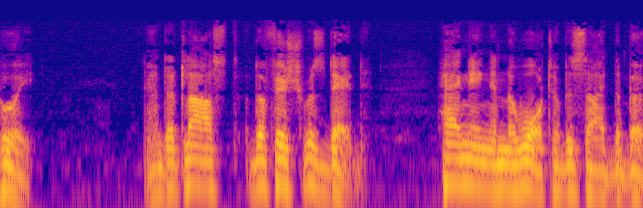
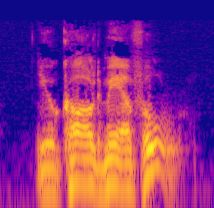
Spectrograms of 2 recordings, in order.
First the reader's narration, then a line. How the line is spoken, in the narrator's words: said Lannan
